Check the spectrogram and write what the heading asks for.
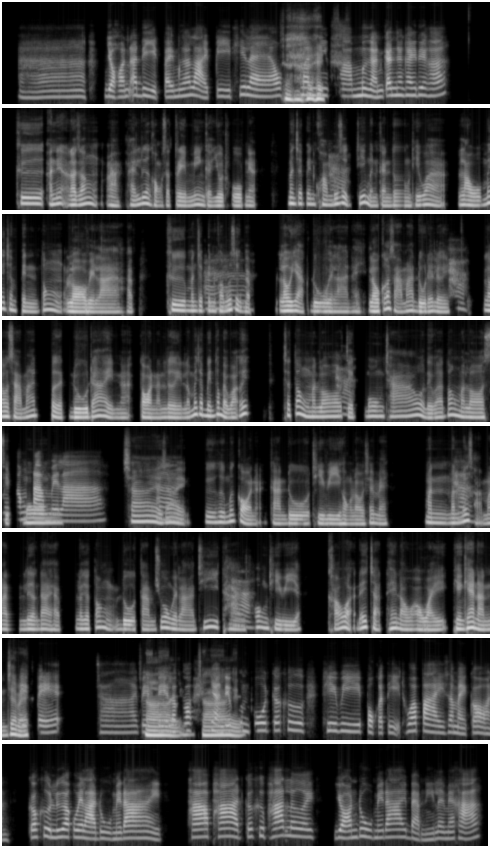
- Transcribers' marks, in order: laughing while speaking: "ใช่"
- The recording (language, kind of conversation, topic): Thai, podcast, สตรีมมิ่งเปลี่ยนพฤติกรรมการดูทีวีของคนไทยไปอย่างไรบ้าง?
